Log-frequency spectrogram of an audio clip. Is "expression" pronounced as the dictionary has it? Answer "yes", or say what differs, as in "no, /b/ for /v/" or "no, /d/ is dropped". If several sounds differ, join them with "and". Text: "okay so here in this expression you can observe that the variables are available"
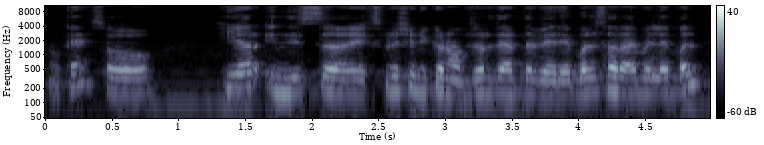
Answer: yes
